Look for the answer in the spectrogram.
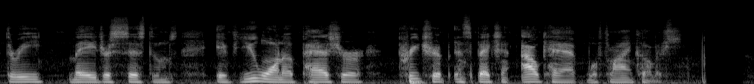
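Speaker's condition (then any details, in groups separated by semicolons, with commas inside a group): No condition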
